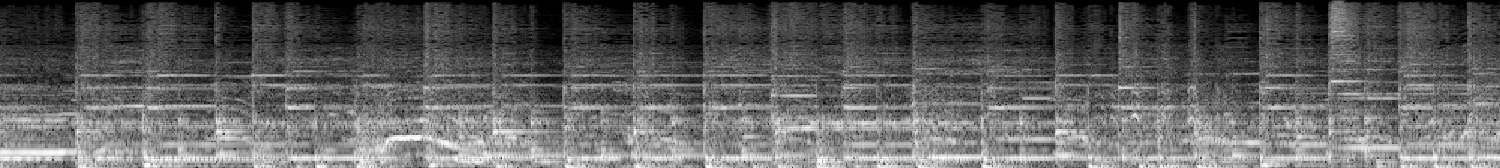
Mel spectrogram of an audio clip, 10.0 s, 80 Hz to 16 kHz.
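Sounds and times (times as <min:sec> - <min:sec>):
drum beating: 0:00.0 - 0:10.0
held melodic notes: 0:00.0 - 0:10.0.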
